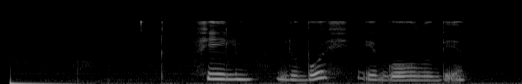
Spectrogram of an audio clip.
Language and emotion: Russian, sad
